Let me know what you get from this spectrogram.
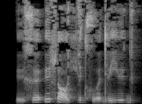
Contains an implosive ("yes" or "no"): no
